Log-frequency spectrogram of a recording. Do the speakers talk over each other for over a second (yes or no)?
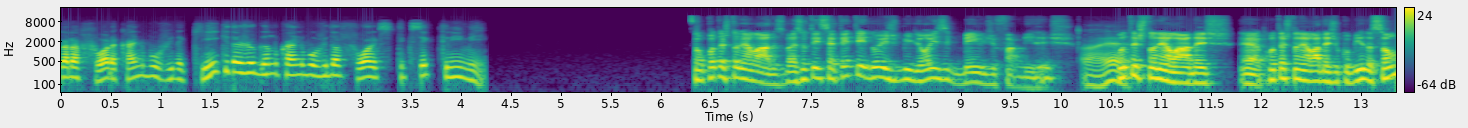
no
